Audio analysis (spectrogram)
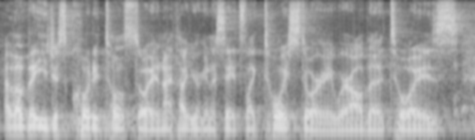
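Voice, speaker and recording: A man's voice: sits low, steady tone, brisk. A man interviewing a novelist onstage, encouraging and full of short affirmations. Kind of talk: live onstage conversation. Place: festival stage. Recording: long hall reverb.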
